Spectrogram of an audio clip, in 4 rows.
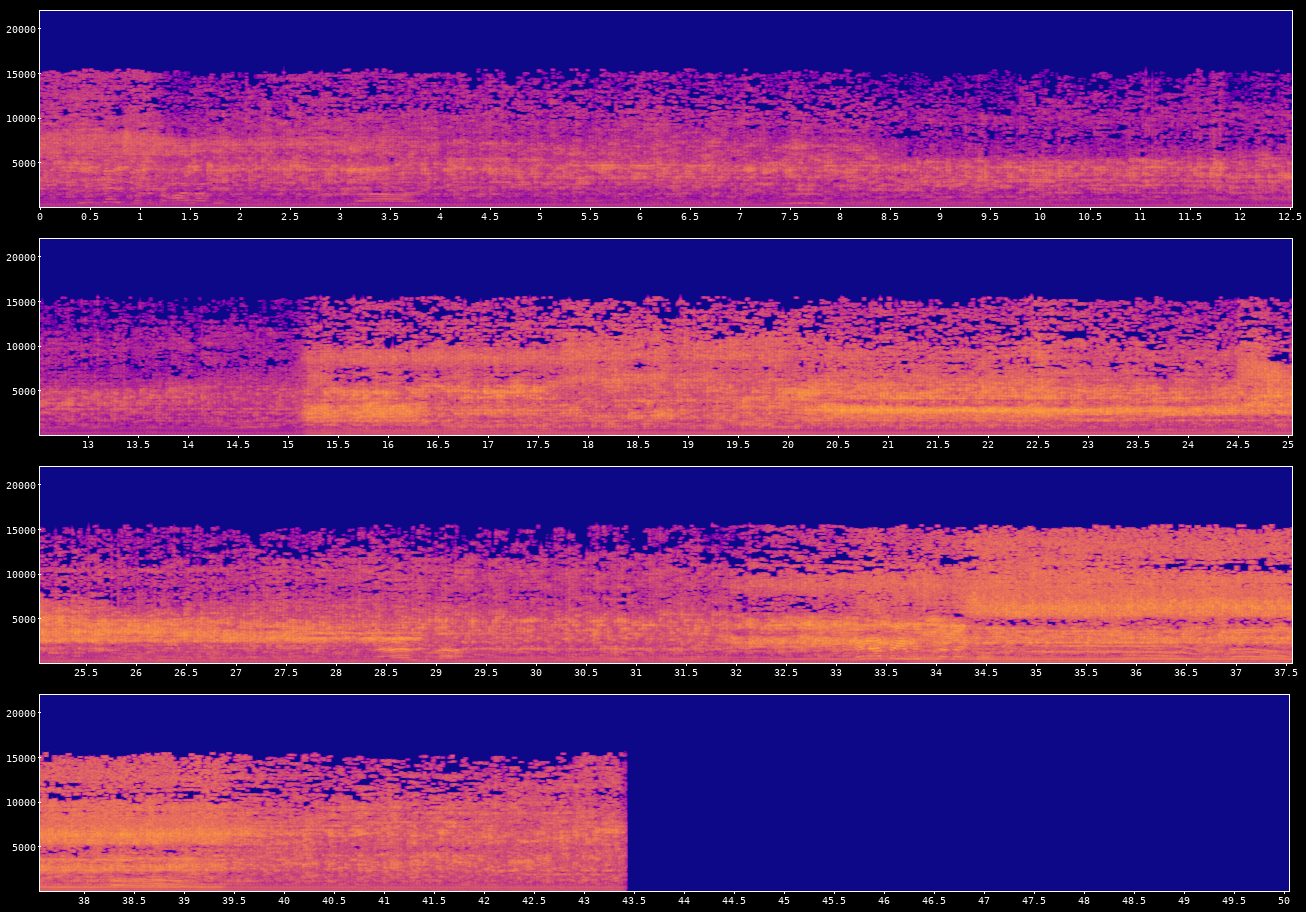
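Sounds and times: wind: 0:00.0 - 0:35.4
boat engine running: 0:00.0 - 0:43.5
rushing water: 0:14.5 - 0:43.4.

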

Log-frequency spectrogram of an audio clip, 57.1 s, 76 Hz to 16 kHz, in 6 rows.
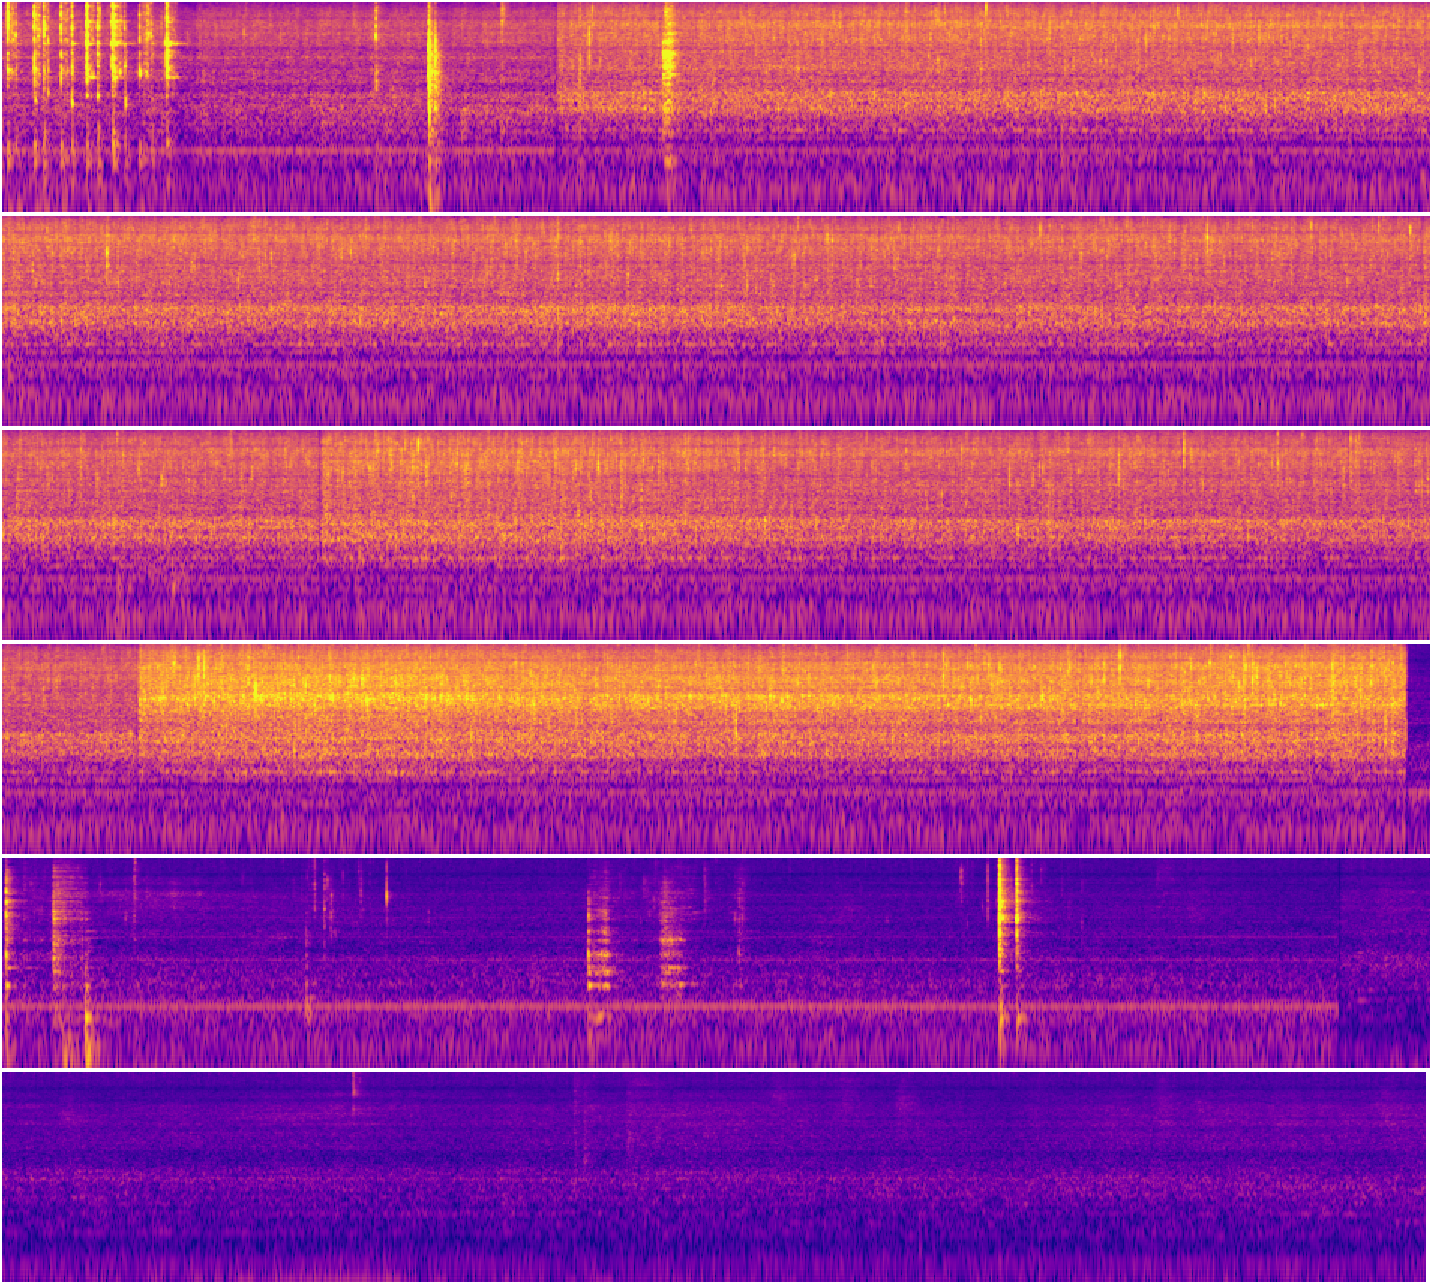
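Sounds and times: sauce simmering and sizzling in a pan: 0:03.6 - 0:38.0.

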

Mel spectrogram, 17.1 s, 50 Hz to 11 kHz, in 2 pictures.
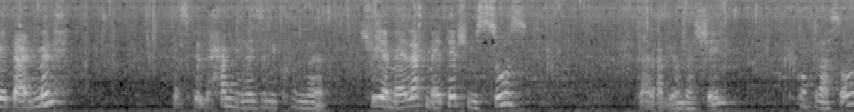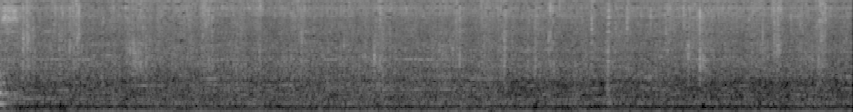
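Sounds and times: food sizzling on the hob: 0:00.0 - 0:17.0
small crackles: 0:00.0 - 0:17.0.

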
